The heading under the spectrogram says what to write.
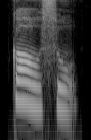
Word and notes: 告诉: gào su

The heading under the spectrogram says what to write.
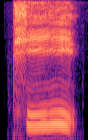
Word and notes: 提议: tí yì

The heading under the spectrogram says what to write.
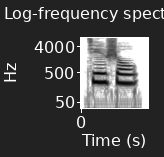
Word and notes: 接收: jiē shōu

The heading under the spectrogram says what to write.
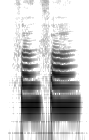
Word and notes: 翻番: fān fān

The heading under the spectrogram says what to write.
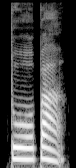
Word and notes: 多半: duō bàn

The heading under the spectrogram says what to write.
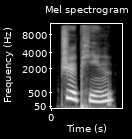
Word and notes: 制品: zhì pǐn

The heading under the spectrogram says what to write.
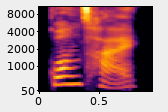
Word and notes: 光彩: guāng cǎi

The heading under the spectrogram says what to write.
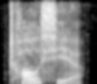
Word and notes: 抄写: chāo xiě

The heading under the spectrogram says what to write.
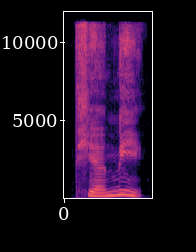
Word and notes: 甜蜜: tián mì

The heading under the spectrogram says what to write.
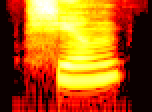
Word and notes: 型: xíng

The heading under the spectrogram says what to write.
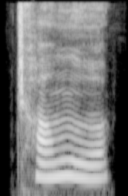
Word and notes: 嫦娥: cháng é

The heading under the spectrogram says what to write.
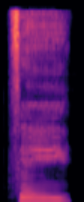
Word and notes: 贼: zéi

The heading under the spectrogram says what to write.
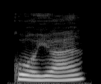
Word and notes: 果园: guǒ yuán

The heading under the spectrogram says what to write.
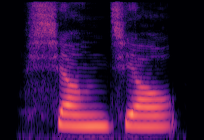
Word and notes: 香蕉: xiāng jiāo

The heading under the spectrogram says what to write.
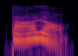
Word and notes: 打扰: dǎ rǎo

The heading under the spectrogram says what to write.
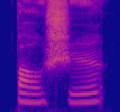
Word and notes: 宝石: bǎo shí

